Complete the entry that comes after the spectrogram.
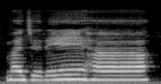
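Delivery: मजरेहा very slow, रे between रा and री; मजरेहा said very slowly, रे with imala; imala demo. Shown as a demonstration. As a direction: stretch मजरेहा with the leaning रे. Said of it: "दरमियानी हालत रे".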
